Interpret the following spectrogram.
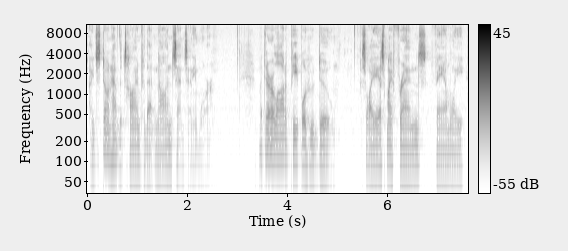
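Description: A man's voice: extremely low pitch, gravelly, a little mellow, breathy edge. A man in his fifties who stutters, talking bluntly and candidly about his own life as a podcast host. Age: 50s. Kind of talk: personal reflective monologue.

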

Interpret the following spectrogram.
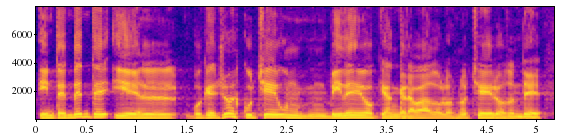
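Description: A man with an Argentine accent hosting a TV studio interview, asking measured questions with filler words. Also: medium pitch, fairly bright tone. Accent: Argentine Spanish. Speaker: TV show host. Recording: reverberant studio sound.

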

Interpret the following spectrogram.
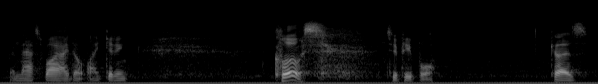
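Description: A young man playing a guarded, protective cyberpunk hacker boyfriend in an ASMR roleplay, speaking earnestly and haltingly. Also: deep voice, a bit bright. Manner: earnest, halting delivery with sighs. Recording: dull lo-fi home recording, faint noise.

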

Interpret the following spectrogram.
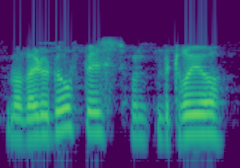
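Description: A man's voice: a little high, steady tone, a little fast, no room sound. Taunting man on a tinny phone line. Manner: sarcastic, taunting, blunt. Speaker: scam baiter taking a call. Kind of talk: mocking phone banter. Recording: tinny, narrow phone-like sound.

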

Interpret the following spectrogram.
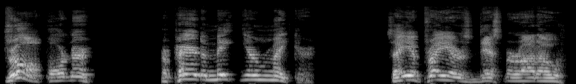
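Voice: medium pitch, slow. A voice actor playing a feisty folksy cowboy in a video game, speaking in an exaggerated frontier drawl full of old Western slang. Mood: threatening. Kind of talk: video game character voice lines.

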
